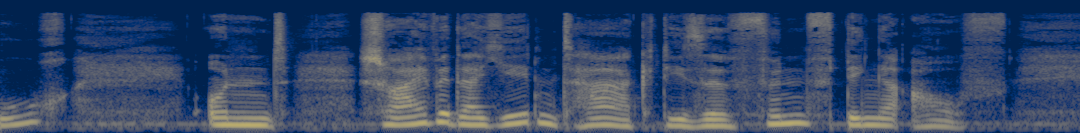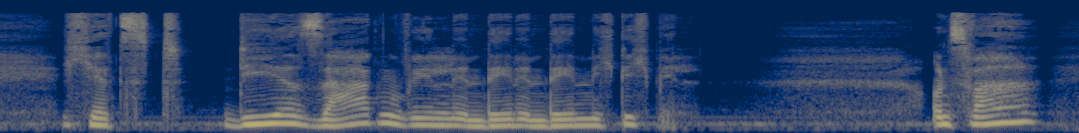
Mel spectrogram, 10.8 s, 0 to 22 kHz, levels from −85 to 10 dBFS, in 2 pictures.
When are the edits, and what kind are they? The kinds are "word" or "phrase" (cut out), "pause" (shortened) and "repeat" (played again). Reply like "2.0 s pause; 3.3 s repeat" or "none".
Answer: 5.7 s word; 8.0 s repeat; 8.7 s word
